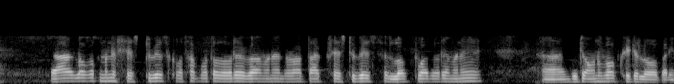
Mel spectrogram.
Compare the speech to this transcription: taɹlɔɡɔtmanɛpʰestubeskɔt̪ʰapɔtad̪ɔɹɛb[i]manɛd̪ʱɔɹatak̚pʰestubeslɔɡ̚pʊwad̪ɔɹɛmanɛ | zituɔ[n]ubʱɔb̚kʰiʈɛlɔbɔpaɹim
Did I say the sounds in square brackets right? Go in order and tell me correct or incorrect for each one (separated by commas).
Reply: incorrect, correct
